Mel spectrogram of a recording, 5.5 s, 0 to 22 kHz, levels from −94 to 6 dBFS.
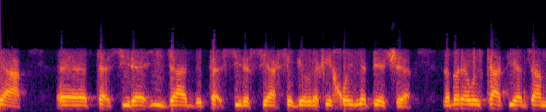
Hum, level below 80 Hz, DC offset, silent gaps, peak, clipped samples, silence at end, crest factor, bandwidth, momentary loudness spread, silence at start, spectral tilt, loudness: none; -64 dBFS; under 0.1%; none; -2 dBFS; under 0.1%; 0 s; 14 dB; 4 kHz; 4 LU; 0 s; -8 dB/octave; -16 LUFS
